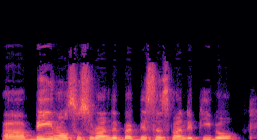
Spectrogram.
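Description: Sicilian-born woman, fairly high voice. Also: steady tone, a little fast, a little mellow. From Sicily, Italy. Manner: hesitant, many fillers, restarts. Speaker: guest, private lender. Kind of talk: conversational interview. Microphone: remote call.

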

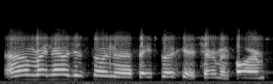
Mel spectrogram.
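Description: A man's voice: high voice, a little fast. A man chatting casually as an interview guest over a narrow, tinny phone connection. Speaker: podcast guest, pig farmer.

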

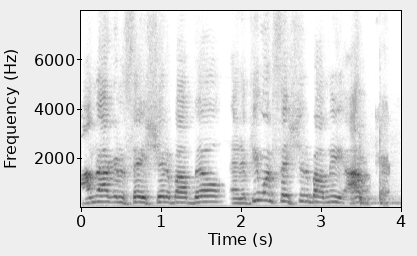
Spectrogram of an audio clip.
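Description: A man with a fairly high voice hosts a podcast in casual talk. He speaks bluntly and trades crude banter with his co-hosts. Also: quick pace, sharp tone. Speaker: podcast host.

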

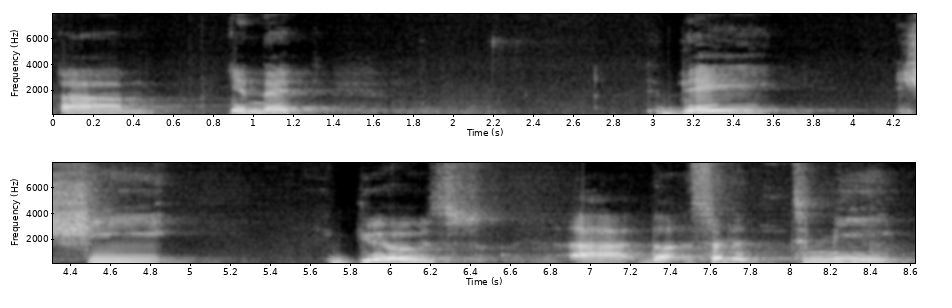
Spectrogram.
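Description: Male panelist, higher pitch, opinionated and steering. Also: lively intonation, drawn-out words, long pauses, a little mellow. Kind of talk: casual fan discussion.

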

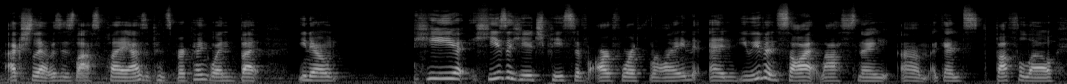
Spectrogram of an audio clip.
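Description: A woman's voice: lowish voice, measured pace. A woman co-hosting a podcast with casual sports talk, speaking while sick with a cold. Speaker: podcast co-host.

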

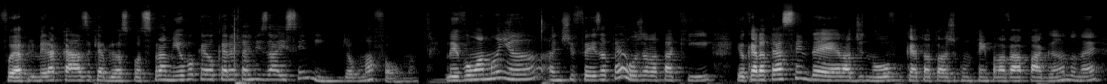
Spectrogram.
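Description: A woman, a journalist telling stories in a colloquial, animated way during an interview. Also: mid-range voice, fast, hardly any pauses. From Bahia, Brazil. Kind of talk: casual storytelling interview.

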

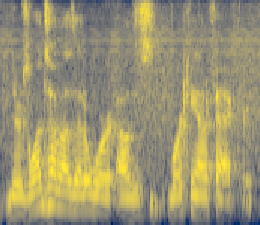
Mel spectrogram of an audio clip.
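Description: A man's voice: mid-range voice, racing, a little mellow, slight background noise, poor audio. A man in casual banter with friends, teasing and crude.

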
